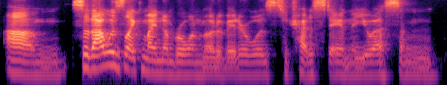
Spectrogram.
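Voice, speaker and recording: A woman's voice: sits low, fairly even intonation, fairly quick, gravelly, pushed and bright. A woman in her thirties from Australia, a guest chatting casually in an interview, full of "um" and "like". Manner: chatty, lots of fillers and "like". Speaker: podcast guest.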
